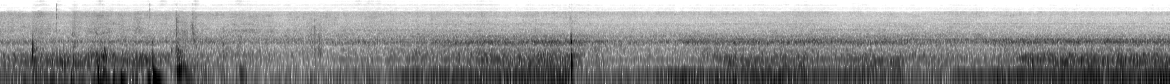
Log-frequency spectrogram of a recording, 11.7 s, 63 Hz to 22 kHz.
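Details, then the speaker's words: U-Line nugget ice maker being repaired for E11/F11 leakage error, water and drain connected, just switched on: quiet steady hum, condenser fan motor whir, few light clicks; normal running. "I can also hear the the condenser fan motor is running"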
